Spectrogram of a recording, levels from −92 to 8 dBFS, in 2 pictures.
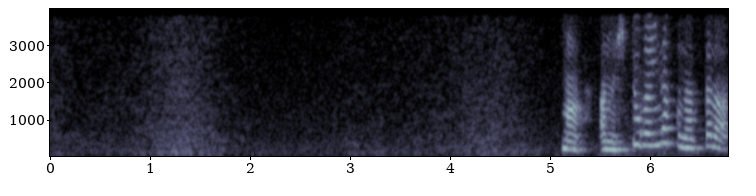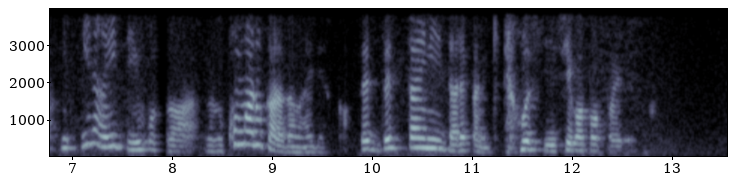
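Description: At 7.82 to 7.95 s a burst of packet loss occurs: the receiver stretches the last sound for about 113 ms, fading, with a brief dropout, and 120 ms of speech is skipped. At 9.44 to 9.72 s the noise suppressor cuts speech, taking quiet parts down by up to about 11 dB across roughly 150 ms, so they sound swallowed.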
